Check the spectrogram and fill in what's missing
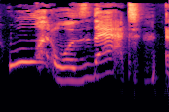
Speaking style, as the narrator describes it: Evan cried

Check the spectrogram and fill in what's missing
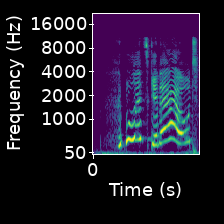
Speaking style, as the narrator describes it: I cried

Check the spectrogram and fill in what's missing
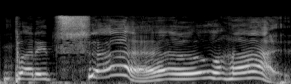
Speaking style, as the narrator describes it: Mindy whined like a typical girl

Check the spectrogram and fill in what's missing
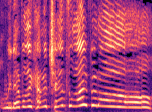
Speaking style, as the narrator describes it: Louisa cried, correcting herself when she stumbled

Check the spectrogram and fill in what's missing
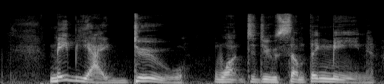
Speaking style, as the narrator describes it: I growled

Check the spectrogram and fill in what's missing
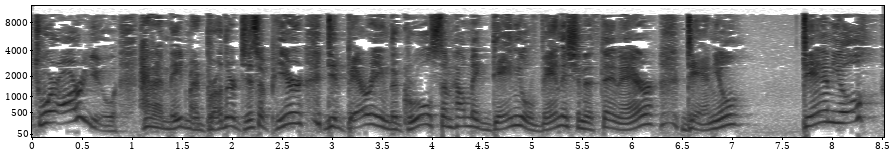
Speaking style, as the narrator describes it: I called in a trembling voice

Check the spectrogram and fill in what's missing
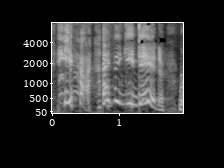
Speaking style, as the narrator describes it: Regina said through her scornful laughter

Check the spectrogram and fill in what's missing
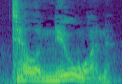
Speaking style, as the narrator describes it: I insisted eagerly

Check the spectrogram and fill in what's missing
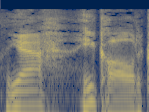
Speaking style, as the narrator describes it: Carly Beth replied bitterly

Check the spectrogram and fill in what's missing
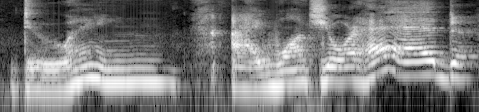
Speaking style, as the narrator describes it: he called, his voice echoing against the concrete walls

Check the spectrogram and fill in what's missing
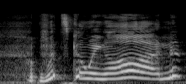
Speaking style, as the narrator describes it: Andy cried

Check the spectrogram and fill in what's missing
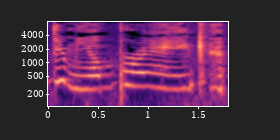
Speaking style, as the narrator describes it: I screamed

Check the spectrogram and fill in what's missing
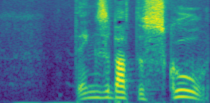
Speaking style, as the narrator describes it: muttered

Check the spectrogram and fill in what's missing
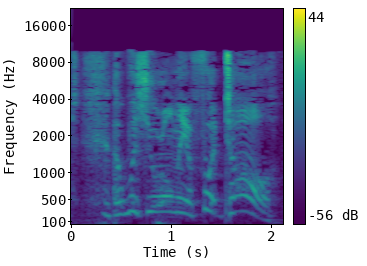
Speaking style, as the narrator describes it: I cried

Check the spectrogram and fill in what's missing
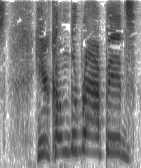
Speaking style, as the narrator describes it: Larry shouted, cupping his hands around his mouth so we could hear him

